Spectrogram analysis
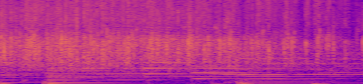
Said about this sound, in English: Would you give these wonderful people a great big clap offering? Amen.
